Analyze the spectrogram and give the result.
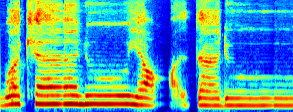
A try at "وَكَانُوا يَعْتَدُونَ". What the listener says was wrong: Tak dengung tu. Waw dengan waw tak dengung. Waka tu dia masuk je waw pertama kepada waw kedua tapi tanpa dengung.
